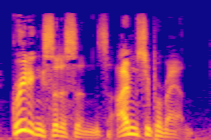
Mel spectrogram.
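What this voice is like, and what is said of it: Superman impression. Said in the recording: “I'll try to do a Superman impersonation here real quick”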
